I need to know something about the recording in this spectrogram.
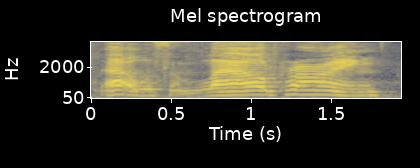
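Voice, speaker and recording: A woman teacher giving an animated read-aloud lesson to young children, asking simple questions and encouraging them. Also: mid-range voice, slow pace, creaky, breathy edge.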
